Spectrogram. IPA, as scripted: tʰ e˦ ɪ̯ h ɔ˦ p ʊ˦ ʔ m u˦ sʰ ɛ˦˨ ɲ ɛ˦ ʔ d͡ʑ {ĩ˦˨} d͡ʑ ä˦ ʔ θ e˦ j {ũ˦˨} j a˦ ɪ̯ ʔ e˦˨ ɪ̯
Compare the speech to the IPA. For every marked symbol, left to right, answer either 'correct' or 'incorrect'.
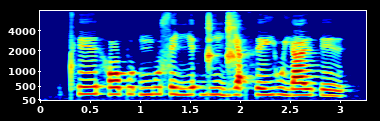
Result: correct, incorrect: u˦˨

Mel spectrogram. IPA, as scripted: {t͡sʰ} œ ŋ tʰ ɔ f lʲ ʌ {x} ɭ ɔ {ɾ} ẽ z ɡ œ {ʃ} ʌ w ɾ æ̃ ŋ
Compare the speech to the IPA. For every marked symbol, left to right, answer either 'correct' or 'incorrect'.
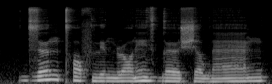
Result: incorrect: d͡z, incorrect: ŋ, correct, correct

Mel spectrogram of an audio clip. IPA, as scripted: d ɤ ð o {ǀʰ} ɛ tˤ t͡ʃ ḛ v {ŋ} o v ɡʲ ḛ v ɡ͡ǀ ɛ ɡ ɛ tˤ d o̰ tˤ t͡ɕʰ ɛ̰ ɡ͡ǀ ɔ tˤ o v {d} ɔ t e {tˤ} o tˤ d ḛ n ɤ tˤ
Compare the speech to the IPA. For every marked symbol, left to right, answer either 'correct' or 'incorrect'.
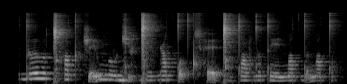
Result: correct, correct, correct, incorrect: n

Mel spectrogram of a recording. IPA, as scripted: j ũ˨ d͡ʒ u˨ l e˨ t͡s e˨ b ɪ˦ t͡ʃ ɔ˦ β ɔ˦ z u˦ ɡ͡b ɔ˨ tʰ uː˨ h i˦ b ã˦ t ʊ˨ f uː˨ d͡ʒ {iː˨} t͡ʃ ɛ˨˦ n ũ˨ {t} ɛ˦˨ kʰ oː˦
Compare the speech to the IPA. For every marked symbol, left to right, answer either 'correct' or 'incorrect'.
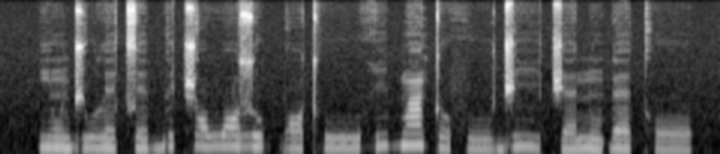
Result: incorrect: iː˦˨, incorrect: ɗ

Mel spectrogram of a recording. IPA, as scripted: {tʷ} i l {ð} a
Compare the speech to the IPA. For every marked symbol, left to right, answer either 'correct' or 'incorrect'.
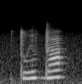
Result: correct, incorrect: d

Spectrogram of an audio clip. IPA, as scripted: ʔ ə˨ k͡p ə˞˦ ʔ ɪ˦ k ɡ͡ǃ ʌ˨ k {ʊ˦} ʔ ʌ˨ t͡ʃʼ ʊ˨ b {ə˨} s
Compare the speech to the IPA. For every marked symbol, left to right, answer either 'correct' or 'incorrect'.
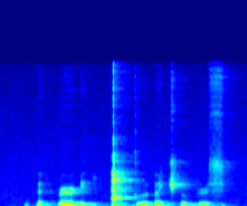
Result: incorrect: ʊ˨˦, incorrect: ə˞˨

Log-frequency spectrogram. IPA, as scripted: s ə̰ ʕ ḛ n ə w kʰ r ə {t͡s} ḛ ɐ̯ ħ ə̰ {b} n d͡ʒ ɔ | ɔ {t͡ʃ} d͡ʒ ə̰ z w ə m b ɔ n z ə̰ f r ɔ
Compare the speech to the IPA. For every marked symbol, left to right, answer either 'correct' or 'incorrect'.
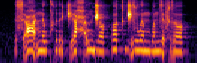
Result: incorrect: t͡ʃ, incorrect: w, incorrect: t͡s

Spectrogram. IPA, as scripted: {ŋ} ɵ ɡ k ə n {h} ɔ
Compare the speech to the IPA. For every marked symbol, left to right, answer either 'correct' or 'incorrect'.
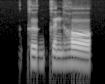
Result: incorrect: k, incorrect: ɦ

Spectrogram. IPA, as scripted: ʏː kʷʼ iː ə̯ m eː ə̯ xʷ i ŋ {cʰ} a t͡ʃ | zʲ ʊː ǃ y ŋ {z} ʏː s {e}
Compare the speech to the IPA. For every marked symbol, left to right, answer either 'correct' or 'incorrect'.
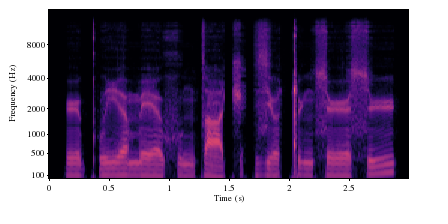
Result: incorrect: t, incorrect: s, incorrect: y

